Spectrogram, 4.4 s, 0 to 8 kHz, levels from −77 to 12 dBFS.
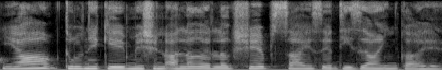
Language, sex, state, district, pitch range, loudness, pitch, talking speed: Hindi, female, Arunachal Pradesh, Longding, 195-225 Hz, -16 LUFS, 210 Hz, 165 wpm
